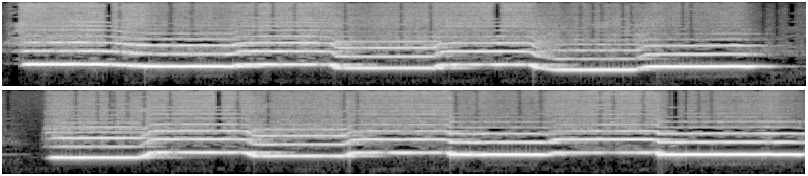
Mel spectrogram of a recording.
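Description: Pífano, a transverse cane fife in C, playing a slow left-hand fingering exercise: clear notes, each held about half a second, stepping up and down within a narrow range. The two phrases are separated by a short breath just after the middle.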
